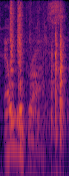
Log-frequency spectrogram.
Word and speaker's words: Eldegoss: I don't know how to pronounce this. That is Eldegoss. Eldegoss.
